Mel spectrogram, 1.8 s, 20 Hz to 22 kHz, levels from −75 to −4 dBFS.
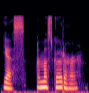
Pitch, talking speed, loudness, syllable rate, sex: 185 Hz, 200 wpm, -18 LUFS, 4.4 syllables/s, female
